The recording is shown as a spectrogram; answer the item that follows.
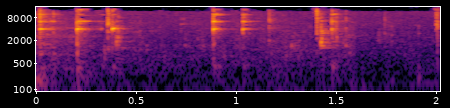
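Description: Knives and forks clinking against dinner plates as two people eat: about half a dozen light, scattered clinks.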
